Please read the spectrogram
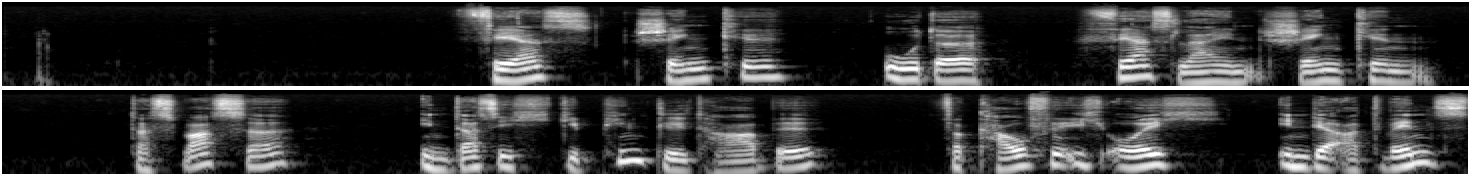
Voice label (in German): hochdeutsch; Veasalschänggn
